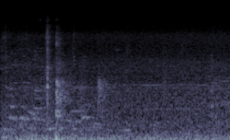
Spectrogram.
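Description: Faint voices talking in the background over a steady low rumble, with a light click about half a second in.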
